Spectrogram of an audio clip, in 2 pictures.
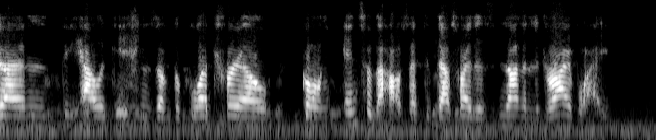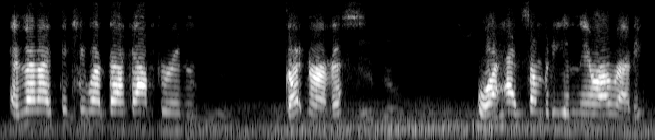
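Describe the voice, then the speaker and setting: This speaker has a Rhode Island accent and a bright, sharp tone, heard dry and close with no echo. The pace is moderate with long, frequent pauses, the intonation fairly even and the loudness swinging widely. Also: woman, medium pitch for a woman. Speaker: caller. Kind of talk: call-in theory discussion. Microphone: echo on phone line.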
